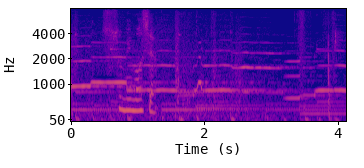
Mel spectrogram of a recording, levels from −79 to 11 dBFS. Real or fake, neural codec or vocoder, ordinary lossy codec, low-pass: real; none; none; none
